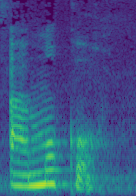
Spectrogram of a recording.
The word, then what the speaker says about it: moko: It's moko.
